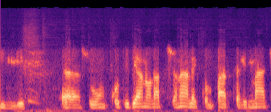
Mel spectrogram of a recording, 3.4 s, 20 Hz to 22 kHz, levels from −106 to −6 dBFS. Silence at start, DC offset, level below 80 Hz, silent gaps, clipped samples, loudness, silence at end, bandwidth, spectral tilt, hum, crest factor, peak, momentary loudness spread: 0 s; under 0.1%; -52 dBFS; none; under 0.1%; -22 LUFS; 0.05 s; 15.5 kHz; -5.5 dB/octave; none; 14 dB; -8 dBFS; 7 LU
